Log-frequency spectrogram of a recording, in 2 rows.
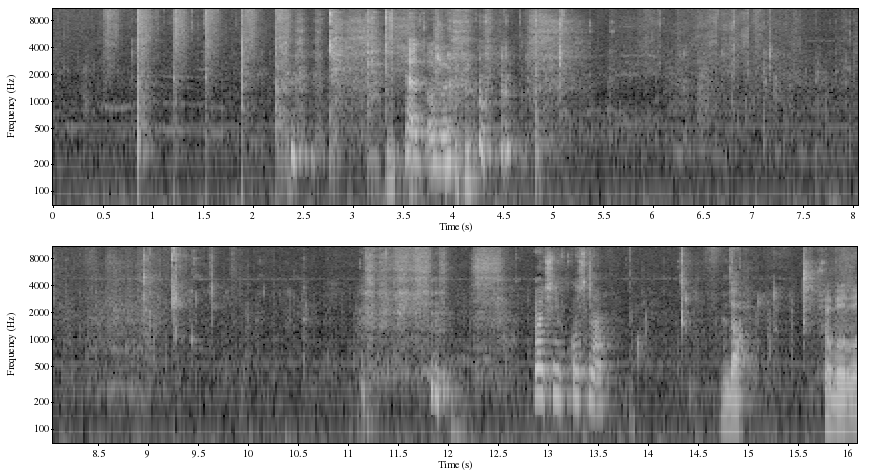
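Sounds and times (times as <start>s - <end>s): people chewing: 4.4s - 12.8s, 13.4s - 16.0s.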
